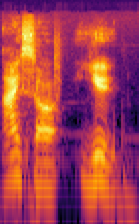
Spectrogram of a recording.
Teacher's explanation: This time the emphasis is on you, not another person.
